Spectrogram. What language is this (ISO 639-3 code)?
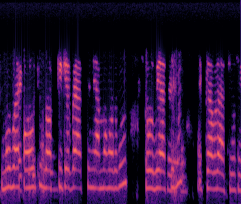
ori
